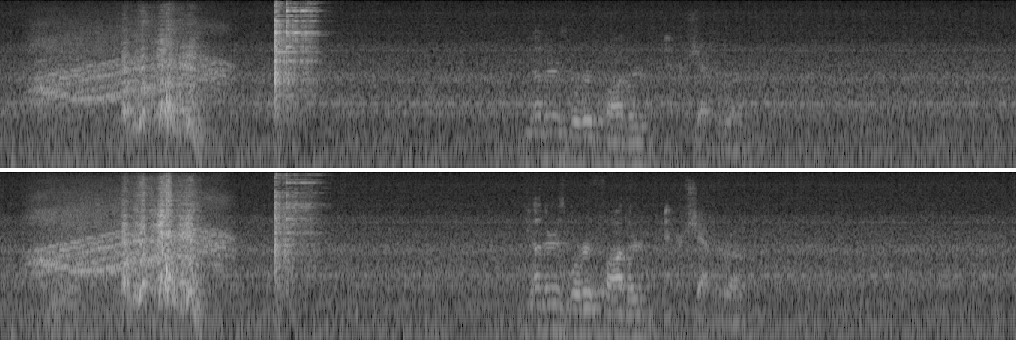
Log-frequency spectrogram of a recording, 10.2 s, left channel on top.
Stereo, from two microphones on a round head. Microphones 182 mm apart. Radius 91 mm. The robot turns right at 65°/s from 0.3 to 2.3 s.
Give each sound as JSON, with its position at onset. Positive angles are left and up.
{"t": 1.2, "sound": "a zipper", "azimuth_deg": -150, "distance_m": 1.8}
{"t": 2.7, "sound": "cutlery clinking", "side_deg": 40, "distance_m": 2.0}
{"t": 5.2, "sound": "a man speaking", "side_deg": -55, "distance_m": 4.0}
